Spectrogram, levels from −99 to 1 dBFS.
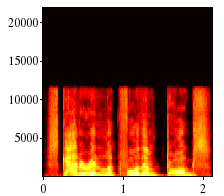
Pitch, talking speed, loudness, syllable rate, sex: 215 Hz, 170 wpm, -16 LUFS, 3.5 syllables/s, male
